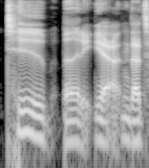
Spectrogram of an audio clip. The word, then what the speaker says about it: TubeBuddy: andf flowchart docomo buddy tube buddy you have to say it like that tube buddy yeah and that's how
